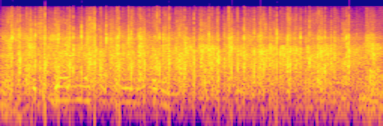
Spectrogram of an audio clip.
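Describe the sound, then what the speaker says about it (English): Conference audience giving a round of applause for panelists at an annual meeting, dense sustained clapping throughout with some voices mixed in. "please join me in giving a round of applause for both the panelists"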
